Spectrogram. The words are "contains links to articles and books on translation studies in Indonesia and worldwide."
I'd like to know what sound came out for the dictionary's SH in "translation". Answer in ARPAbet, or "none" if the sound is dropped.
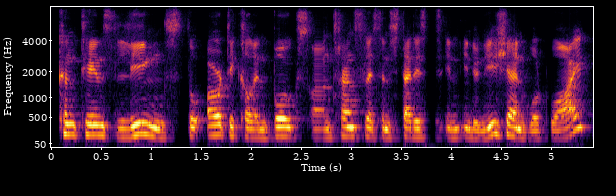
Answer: S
